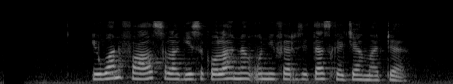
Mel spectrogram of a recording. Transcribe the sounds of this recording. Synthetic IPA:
ʔiwanfalslaɡisəkolahnaŋʔunifɛrsit̪asɡ̥a̤̥d͡ʒamad̥a

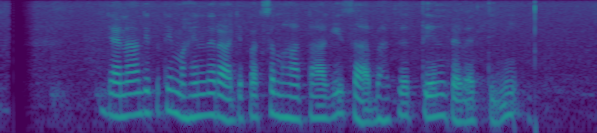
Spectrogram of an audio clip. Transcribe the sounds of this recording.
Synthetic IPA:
d͡ʒanaːd̪ʱipət̪imɐɦend̪əɾaːd͡ʒəpaksəmɐɦat̪aːɡesa̰ːbaɦɐɡət̪ːijenpæʋæ̰t̪ːini

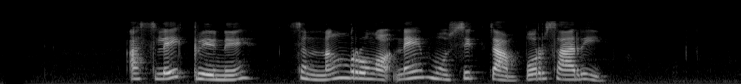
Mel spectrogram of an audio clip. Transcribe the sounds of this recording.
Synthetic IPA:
ʔasleɡ̥ɾe̤ne | sənəŋruŋɔʔnemusɪk̚t͡ʃampʊrsaɾi

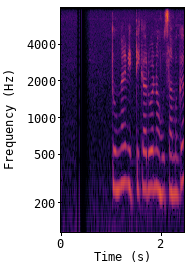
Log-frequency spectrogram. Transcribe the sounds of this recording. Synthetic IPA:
t̪uŋɡanəʋid̪ːikaɾuʋənoɦusaməɡə

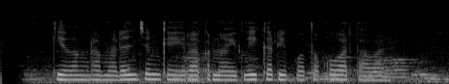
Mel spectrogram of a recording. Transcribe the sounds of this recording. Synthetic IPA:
kilaŋramadand͡ʒɨŋkeiɾakənait̪likɨrdipɔt̪ɔkəwart̪awan

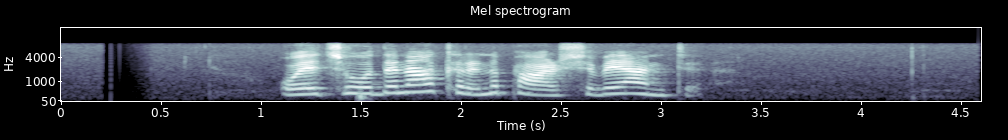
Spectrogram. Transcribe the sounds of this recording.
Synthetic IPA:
ojət͡ʃoːd̪ɐnaːkəɾənəpaːrʃəʋejanʈə

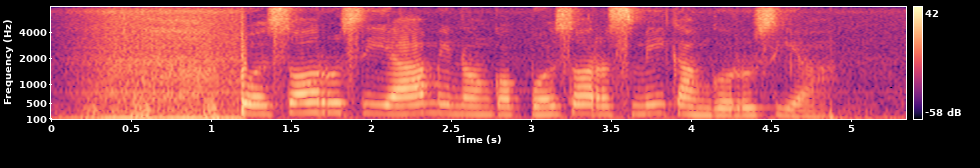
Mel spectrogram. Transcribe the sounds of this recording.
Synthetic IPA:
b̥ɔ̤sɔrusiaminɔŋkɔb̥ɔ̤sɔɾəsmikaŋɡoɾusia

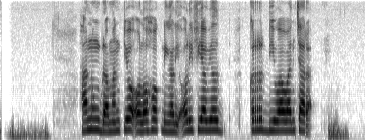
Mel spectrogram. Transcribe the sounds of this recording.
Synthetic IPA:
hanuŋbɾamant̪iɔʔɔlɔɦɔk̚niŋaliʔɔlifiawil | kərdiwawaɲt͡ʃaɾa̰

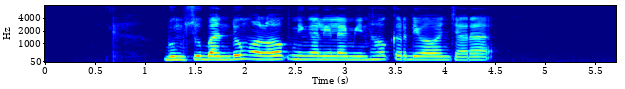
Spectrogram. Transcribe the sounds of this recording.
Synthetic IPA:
buŋsubanduŋɔlɔɦɔk̚niŋalilɛminɦɔkɨrdiwawaɲt͡ʃaɾa

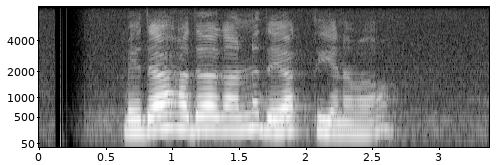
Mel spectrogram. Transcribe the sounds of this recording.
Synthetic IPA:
ʋed̪aːɦad̪aːɡanːəd̪ejak̚t̪ijenəʋaː

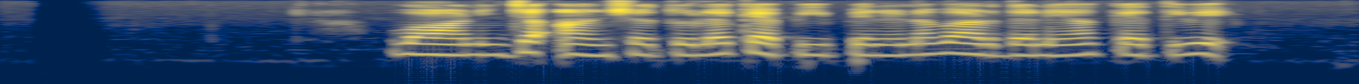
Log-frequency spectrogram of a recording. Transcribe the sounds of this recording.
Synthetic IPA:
ʋaːnid͡ʒəʔanʃət̪uləkæpipenənəʋard̪ənejakːæt̪iʋe

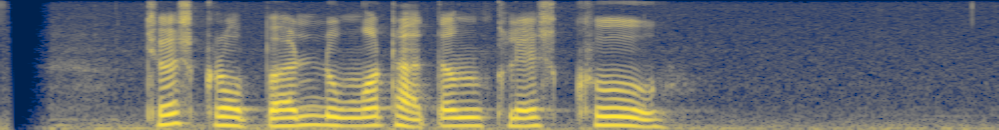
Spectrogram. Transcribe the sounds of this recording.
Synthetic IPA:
d͡ʒ̥ɔ̤sɡ̥ɾob̥a̤nːuŋɔɖ̥a̤t̪əŋɡ̥lɛsɡ̥o

